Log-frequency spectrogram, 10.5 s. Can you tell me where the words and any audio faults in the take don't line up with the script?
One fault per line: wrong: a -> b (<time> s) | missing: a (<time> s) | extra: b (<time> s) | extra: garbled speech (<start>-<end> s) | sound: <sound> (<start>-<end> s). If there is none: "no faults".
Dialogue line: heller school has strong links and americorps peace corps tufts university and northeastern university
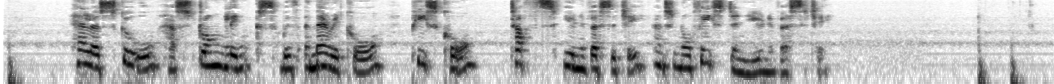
wrong: and -> with (2.8 s)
